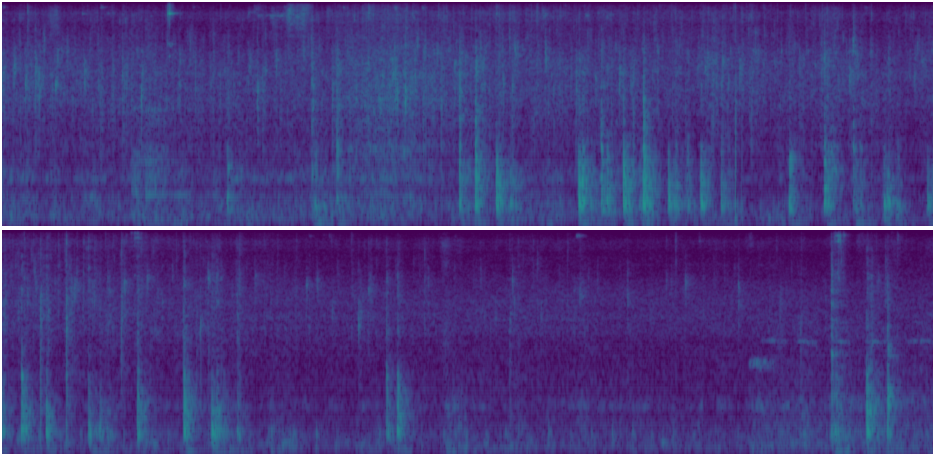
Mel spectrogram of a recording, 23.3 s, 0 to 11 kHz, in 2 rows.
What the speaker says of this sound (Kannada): ನಾನಿಲ್ಲಿ 1 ಹಸಿಮೆಣಸು, ಸ್ವಲ್ಪ ಸಣ್ಣಗೆ ಹೆಚ್ಚಿಕೊಟ್ಟಿರುವ ಬೆಳ್ಳುಳ್ಳಿ ಹಾಕಿ ಫ್ರೈ ಮಾಡ್ಕೊತೀನಿ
